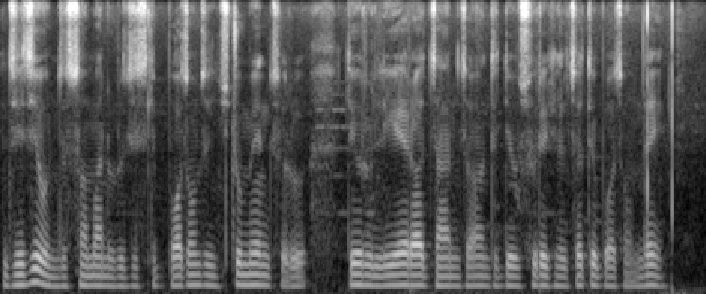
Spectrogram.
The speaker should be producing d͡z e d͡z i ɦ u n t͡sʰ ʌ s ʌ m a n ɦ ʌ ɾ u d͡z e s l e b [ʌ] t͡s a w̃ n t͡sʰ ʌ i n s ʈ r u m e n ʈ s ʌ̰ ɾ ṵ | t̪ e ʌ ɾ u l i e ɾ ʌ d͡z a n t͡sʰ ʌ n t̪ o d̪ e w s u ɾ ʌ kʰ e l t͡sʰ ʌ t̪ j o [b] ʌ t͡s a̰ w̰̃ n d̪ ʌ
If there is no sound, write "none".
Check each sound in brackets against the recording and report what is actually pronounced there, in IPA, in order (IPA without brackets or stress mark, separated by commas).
ʌ, b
